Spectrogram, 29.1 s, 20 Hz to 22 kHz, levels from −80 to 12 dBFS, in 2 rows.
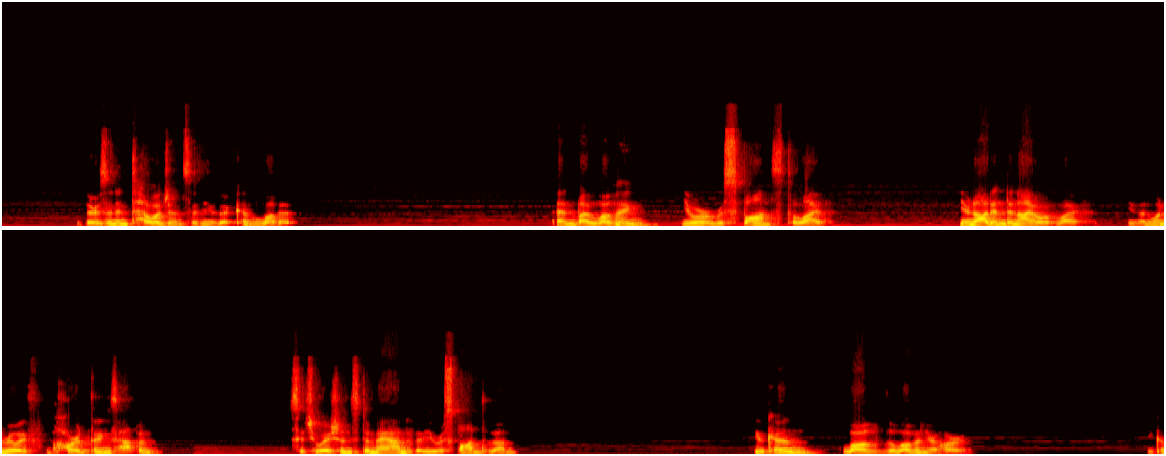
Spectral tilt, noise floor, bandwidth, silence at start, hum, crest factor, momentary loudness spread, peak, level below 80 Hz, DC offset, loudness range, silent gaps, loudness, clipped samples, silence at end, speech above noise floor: -5 dB/octave; -67 dBFS; 10 kHz; 0.95 s; none; 20 dB; 12 LU; -4 dBFS; -62 dBFS; under 0.1%; 7 LU; none; -21 LUFS; under 0.1%; 0 s; 47 dB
